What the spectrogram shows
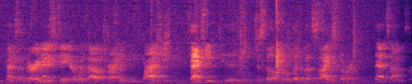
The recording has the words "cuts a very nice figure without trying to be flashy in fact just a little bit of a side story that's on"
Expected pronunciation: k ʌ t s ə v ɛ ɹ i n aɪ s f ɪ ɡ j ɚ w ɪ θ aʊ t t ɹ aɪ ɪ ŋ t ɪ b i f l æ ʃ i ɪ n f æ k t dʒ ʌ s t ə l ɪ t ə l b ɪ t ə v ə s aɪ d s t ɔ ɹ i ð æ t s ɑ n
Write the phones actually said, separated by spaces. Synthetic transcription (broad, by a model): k ʌ t s ə v ɛ ɹ i n aɪ s f ɪ ɡ j ɚ w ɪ θ aʊ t t ɹ aɪ ɪ ŋ t ɪ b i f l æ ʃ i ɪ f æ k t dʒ ʌ s t ə l ɪ t l b ɪ t ə v ə s aɪ d s t ɔ ɹ i ð æ t s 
